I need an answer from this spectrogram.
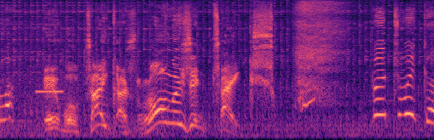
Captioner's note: sniffs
